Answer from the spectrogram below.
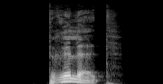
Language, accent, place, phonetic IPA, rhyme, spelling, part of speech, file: German, Germany, Berlin, [ˈdʁɪlət], -ɪlət, drillet, verb, De-drillet.ogg
- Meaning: second-person plural subjunctive I of drillen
